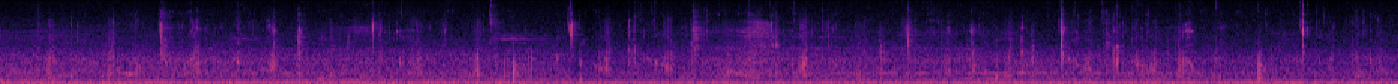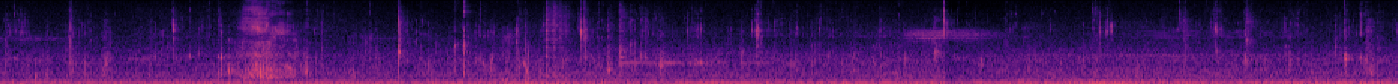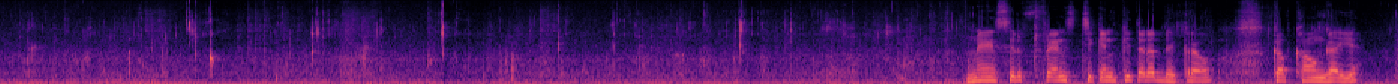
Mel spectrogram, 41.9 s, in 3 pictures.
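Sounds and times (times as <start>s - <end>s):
chewing and wet mouth sounds: 0.2s - 40.8s
steady low hum: 5.4s - 37.6s.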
